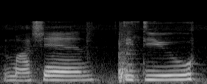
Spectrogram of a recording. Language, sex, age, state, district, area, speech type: Goan Konkani, female, 30-45, Goa, Murmgao, rural, spontaneous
